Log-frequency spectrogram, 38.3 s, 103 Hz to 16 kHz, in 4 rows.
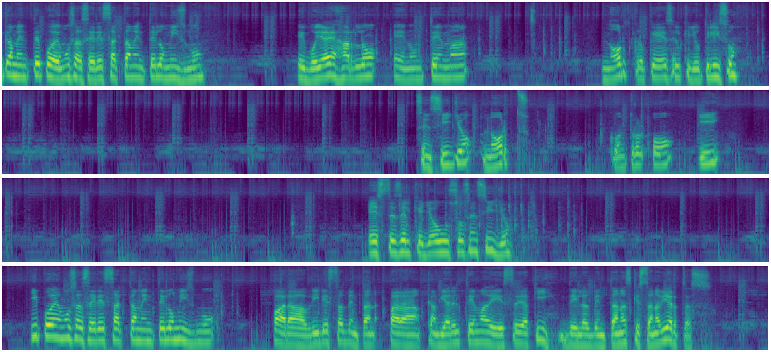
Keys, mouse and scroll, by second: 0.0-38.3 typing, 3.3 click, 4.2 Left, 4.4 Left, 4.6 Left, 4.7 Left, 4.9 Left, 5.2 Left, 5.4 Left, 5.6 Left, 5.8 Left, 6.4 Left, 6.7 Left, 6.8 Left, 10.5 Delete, 11.7-13.9 Delete, 15.2 Right, 16.6 Right, 16.6 Left, 20.7 ctrl+o, 20.7 Return, 22.3 super+Escape, 22.3 alt+s, 24.3 alt+super+d, 24.7 Down, 24.8 Down, 25.1 Down, 25.3 Down, 25.3 Up, 25.4 Up, 25.6 Up, 26.0 Down, 26.0 Up, 26.2 Down, 26.5 Down, 26.5 Up, 33.5 Up, 33.5 Escape, 33.5 Down, 33.5 Left, 33.7 Left, 38.0 alt+super+Tab.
